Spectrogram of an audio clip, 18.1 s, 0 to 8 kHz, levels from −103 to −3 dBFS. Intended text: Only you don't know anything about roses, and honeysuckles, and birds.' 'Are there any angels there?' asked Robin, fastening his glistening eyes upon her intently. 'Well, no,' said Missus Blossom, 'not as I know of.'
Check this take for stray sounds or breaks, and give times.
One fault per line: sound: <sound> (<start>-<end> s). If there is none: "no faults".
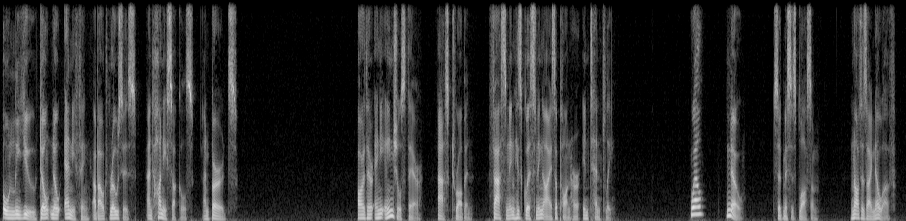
no faults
